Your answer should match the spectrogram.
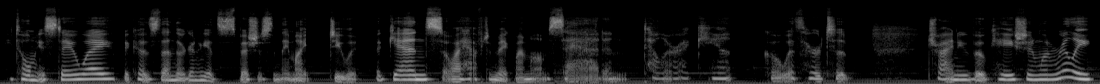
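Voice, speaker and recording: Creaky high-voiced woman roleplaying, halting. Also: big pitch swings. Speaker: player in a tabletop role-playing show. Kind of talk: improvised in-character roleplay. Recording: music bed behind the voice.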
